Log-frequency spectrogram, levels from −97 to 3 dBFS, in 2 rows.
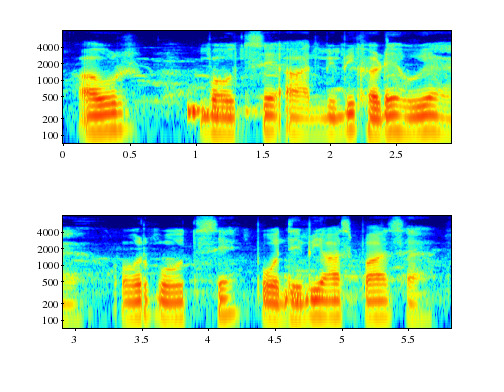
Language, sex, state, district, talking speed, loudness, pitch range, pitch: Hindi, male, Uttar Pradesh, Saharanpur, 155 wpm, -19 LUFS, 105-115 Hz, 110 Hz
